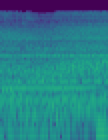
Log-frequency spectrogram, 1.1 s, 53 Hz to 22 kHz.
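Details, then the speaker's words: Home mechanical ventilator of a patient with ALS on artificial ventilation through a tracheal opening for 20 years: steady mechanical hiss and hum with faint tonal whine, continuous without pause, running in the background. "Siz de bu programın sürdüğü 20 dakika boyunca solunum cihazının sesini duyacaksınız fonda. Çünkü o 20 yıldır işte duyduğunuz bu sesle yaşıyor."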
